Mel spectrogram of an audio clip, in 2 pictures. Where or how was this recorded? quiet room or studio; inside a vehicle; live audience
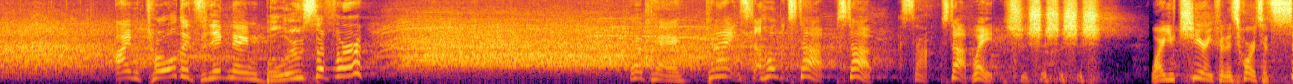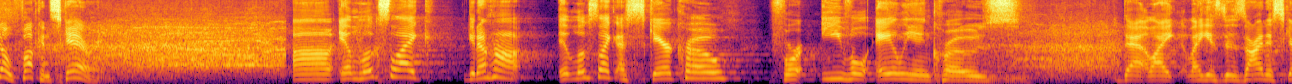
live audience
